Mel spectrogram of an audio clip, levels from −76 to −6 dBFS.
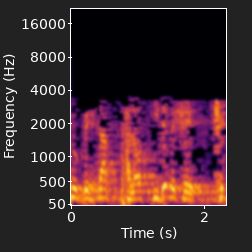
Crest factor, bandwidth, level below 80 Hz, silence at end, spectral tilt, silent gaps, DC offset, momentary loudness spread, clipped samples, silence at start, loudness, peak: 14 dB; 3.7 kHz; -36 dBFS; 0 s; -12.5 dB/octave; none; under 0.1%; 2 LU; under 0.1%; 0 s; -16 LUFS; -2 dBFS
